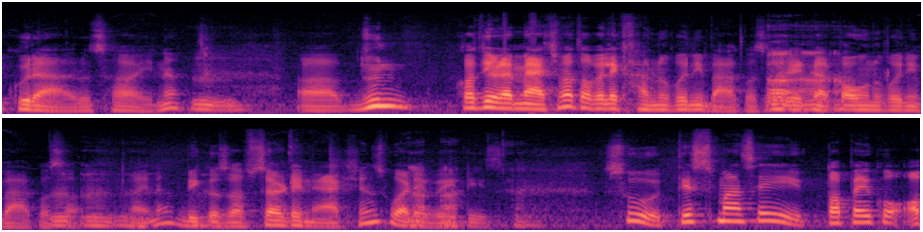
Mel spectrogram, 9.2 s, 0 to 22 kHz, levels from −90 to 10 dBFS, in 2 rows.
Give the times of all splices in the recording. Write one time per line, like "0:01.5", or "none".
none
